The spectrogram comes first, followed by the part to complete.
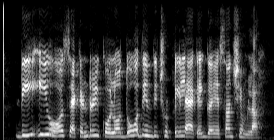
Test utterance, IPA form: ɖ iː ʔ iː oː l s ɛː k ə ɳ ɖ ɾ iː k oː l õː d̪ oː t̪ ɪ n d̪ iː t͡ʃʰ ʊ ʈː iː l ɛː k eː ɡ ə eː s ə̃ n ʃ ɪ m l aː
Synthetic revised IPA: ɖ iː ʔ iː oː s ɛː k ə ɳ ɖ ɾ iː k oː l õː d̪ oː d̪ ɪ n d̪ iː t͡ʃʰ ʊ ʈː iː l ɛː k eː ɡ ə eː s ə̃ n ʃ ɪ m l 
